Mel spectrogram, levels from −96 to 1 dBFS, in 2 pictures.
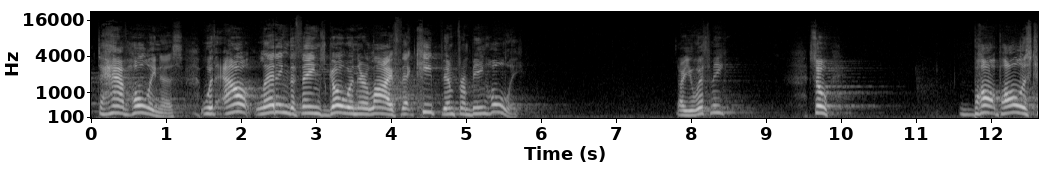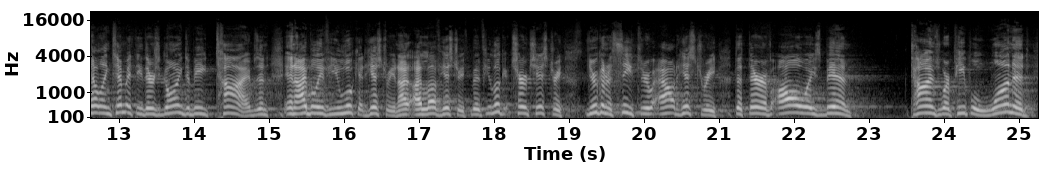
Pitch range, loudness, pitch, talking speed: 185-245 Hz, -29 LUFS, 220 Hz, 160 wpm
